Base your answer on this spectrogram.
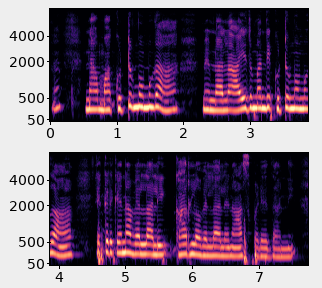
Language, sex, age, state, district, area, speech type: Telugu, female, 45-60, Andhra Pradesh, Sri Balaji, rural, spontaneous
